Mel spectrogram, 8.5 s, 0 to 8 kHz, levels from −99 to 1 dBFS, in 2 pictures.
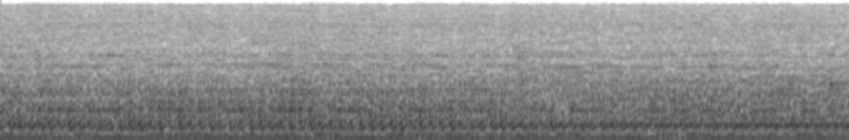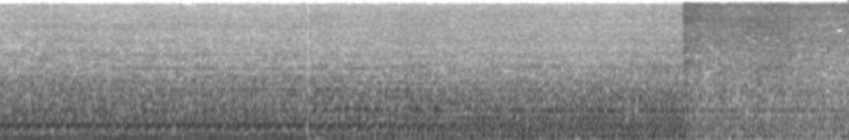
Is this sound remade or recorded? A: recorded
